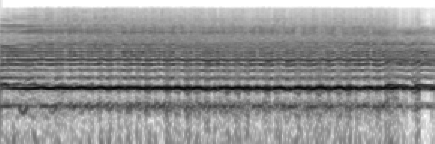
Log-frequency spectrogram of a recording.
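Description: A man's voice singing a naat, holding one long, steady note through a microphone.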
